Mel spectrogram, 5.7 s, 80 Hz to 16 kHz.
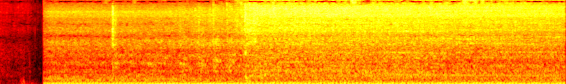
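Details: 2011 Mercedes-Benz C300 4Matic from auction, dead battery jump-started from a truck, snowy conditions: catches after a short crank, settles into steady even low idle, no knocks or misses; normal idle.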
